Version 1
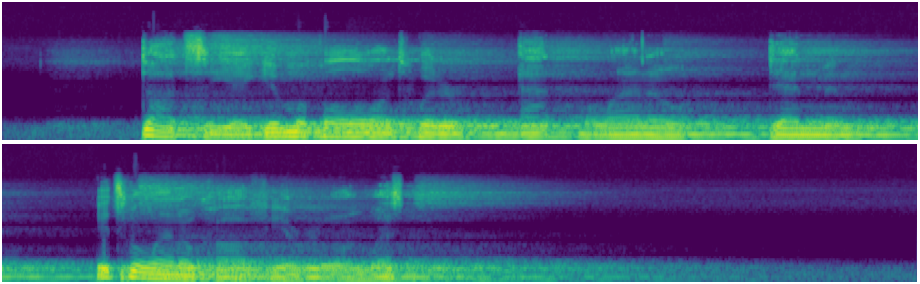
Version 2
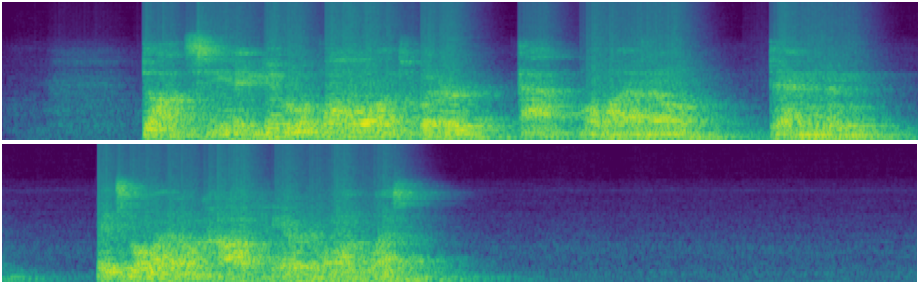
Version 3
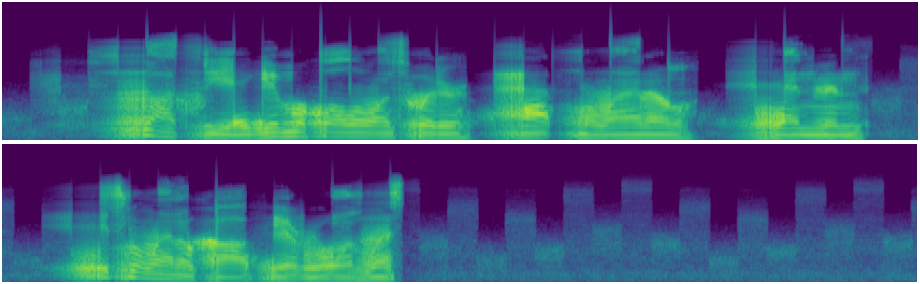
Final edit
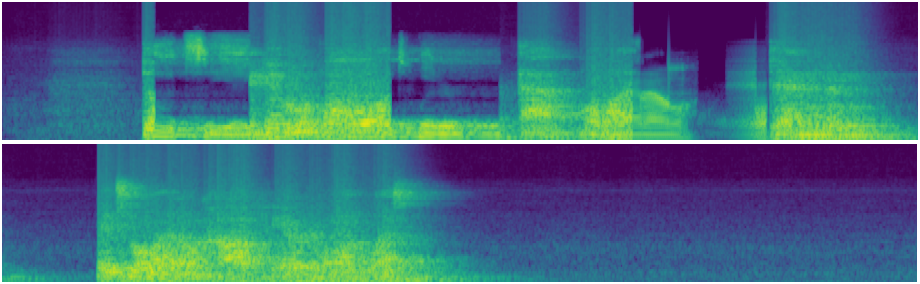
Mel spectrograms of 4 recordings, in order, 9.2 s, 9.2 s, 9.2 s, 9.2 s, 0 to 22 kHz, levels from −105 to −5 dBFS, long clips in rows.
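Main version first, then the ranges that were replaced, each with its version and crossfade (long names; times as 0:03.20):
2
0:00.76–0:01.24: punch in from 1
0:01.94–0:02.49: punch in from 1
0:03.15–0:03.82: punch in from 3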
